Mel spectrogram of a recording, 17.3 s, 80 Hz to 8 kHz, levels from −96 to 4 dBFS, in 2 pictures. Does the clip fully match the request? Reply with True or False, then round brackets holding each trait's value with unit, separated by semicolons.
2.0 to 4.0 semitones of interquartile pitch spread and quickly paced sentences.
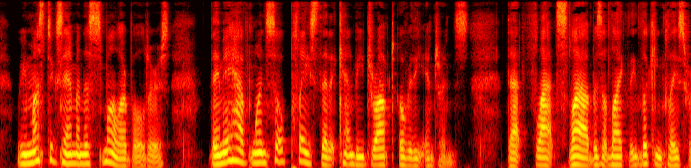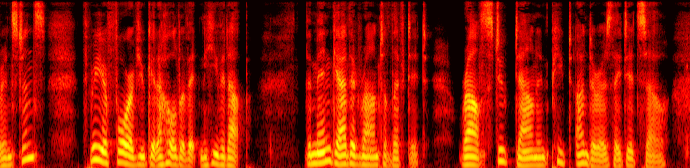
False (4.4 semitones; 210 wpm)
